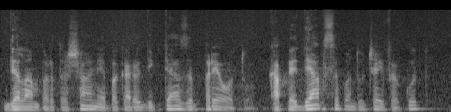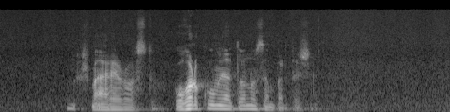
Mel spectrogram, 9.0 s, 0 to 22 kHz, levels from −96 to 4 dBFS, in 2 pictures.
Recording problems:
hiss; faint; throughout; 25 dB below the speech

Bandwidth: 15 kHz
